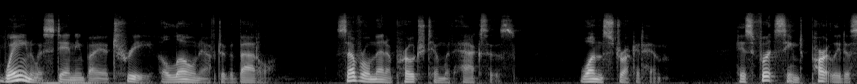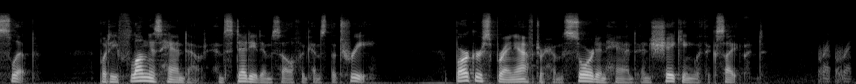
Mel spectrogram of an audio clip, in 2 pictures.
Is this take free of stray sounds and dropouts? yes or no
no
